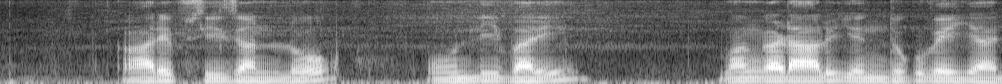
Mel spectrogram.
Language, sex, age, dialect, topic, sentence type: Telugu, male, 18-24, Telangana, agriculture, question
